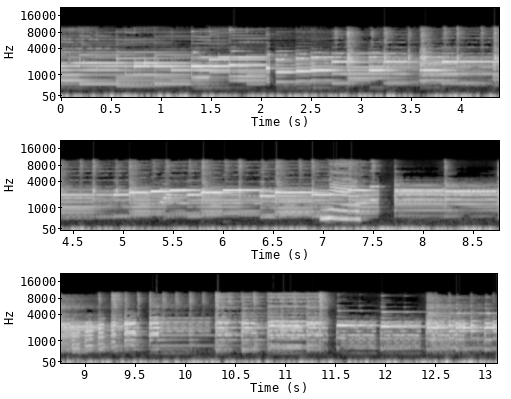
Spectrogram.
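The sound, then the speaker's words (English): A built-in cell phone ringtone that comes with the phone, previewed in the phone's sound settings, plays continuously, a bright, loud electronic melody of rapid synthesized tones and chirpy note runs, heard alone with no talking. “Now that's a ringer that comes with the phone.”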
